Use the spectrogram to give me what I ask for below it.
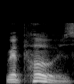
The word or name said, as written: repose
